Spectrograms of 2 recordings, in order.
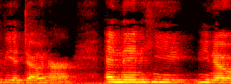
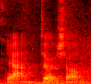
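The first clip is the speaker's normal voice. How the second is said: breathy whisper off to the side; whispered aside; 11 dB quieter, faster than usual. Real, not acted. Whispering to someone off camera to keep the surprise. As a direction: hush it so the viewers can't hear.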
